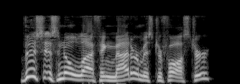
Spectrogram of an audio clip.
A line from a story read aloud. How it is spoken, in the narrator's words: yells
